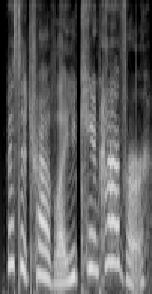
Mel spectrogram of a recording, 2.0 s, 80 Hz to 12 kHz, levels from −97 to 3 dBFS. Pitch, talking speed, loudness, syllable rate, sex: 310 Hz, 175 wpm, -15 LUFS, 4.3 syllables/s, female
